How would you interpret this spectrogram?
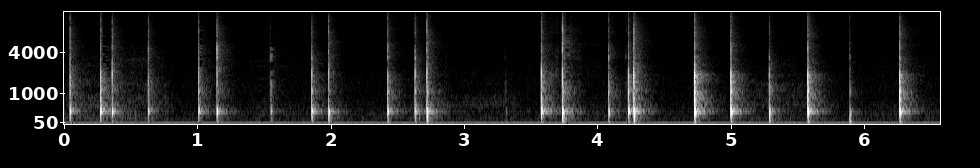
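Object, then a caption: Small closed cardboard box. Fingertips tap the edge and side of a small closed cardboard phone box held at an angle. About twenty quick, irregular taps come out as short, dry, hollow knocks, each with a faint papery tone near 400 Hz and almost no ring.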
